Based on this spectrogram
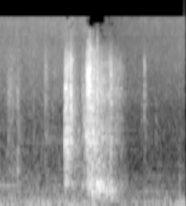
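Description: A door is being closed, producing a couple of short wooden clunks in quick succession over a quiet background.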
